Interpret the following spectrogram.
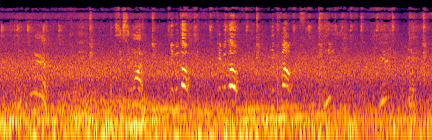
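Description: Short voiced grunts, about one a second through the middle of the stretch, over a steady low hum.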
